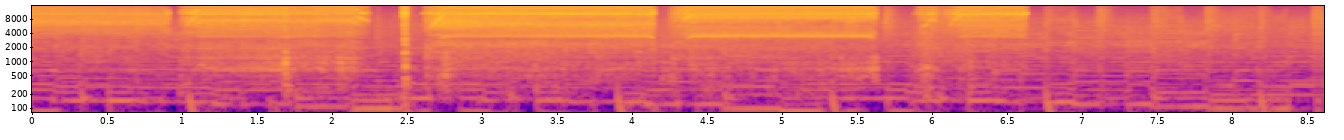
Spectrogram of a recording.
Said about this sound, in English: we'll then take our 11mm socket. We have 1, 2, 3, 4, 5, 6 nuts that we'll have to remove.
